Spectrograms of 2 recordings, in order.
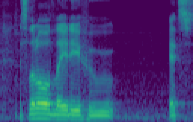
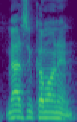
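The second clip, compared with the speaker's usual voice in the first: higher and louder call across the waiting room; 6 semitones higher, 4 dB louder than usual. Retold or imitated. Nurse calling the patient in from the desk, loud call.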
